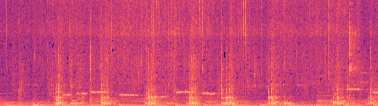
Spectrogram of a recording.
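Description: Food sizzling as it fries, under background music with a changing bass line, a high melody and a regular beat.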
